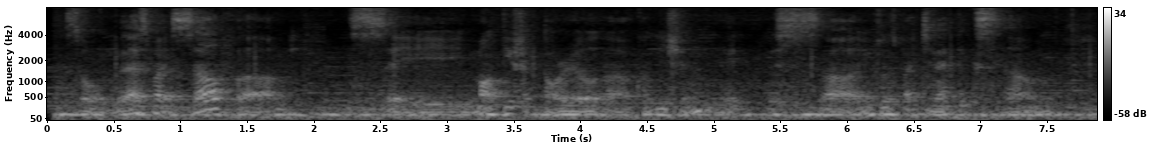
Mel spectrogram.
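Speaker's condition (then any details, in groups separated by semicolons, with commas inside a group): No condition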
